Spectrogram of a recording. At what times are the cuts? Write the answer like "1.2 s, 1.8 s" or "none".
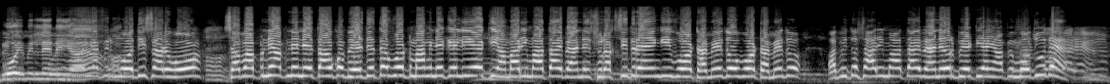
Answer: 1.0 s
